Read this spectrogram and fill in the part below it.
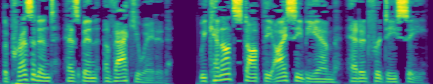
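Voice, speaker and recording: A man's voice: on the low side, lively intonation, moderate pace, no echo. A man playing a grim, formal official announcing an emergency to the nation. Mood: grave, resigned. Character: grim male official announcing an unstoppable missile attack.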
